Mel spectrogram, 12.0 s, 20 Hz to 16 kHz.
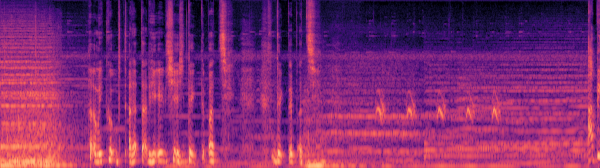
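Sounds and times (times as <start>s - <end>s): background music of sustained tones: 0.0s - 12.0s
bird calling: 6.5s - 10.6s.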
